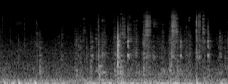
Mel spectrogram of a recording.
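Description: Irregular small clicks and taps of needle-nose pliers and wire connectors against the sheet-metal housing of a rooftop RV air conditioner, as a wire is pulled off the start capacitor, over a low steady rumble.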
